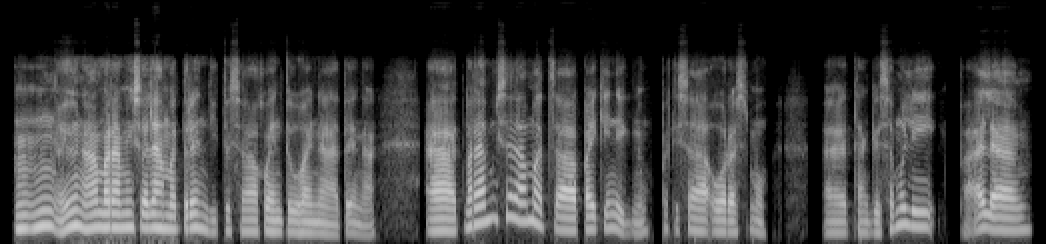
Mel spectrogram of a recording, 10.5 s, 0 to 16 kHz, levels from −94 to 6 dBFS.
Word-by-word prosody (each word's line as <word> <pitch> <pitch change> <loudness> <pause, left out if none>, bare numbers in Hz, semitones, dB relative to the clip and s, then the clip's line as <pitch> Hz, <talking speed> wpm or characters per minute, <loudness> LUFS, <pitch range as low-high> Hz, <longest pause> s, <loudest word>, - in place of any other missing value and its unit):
Mm, 165 +3 0
ayun 180 +8 +2
ha 165 +2 +4
maraming 175 0 +5
salamat 170 -3 +4
rin 170 -3 0
dito 130 +2 -9
sa 135 0 -2
kuwentuhan 130 -3 -1
natin 115 -1 -4
ha, 95 +1 -7 0.5
at 140 0 +4
maraming 230 +9 +2
salamat 250 - 0
sa 145 -5 +3
pakikinig 155 -5 -3
'no 125 +4 -12
pati - - -12
sa 135 -2 -2
oras 130 -1 -1
mo. 120 -3 -11 0.5
At 120 0 -6
hanggang 120 -1 -7
sa - - -6
muli, 190 -2 -2 0.2
paalam. 150 -2 0
150 Hz, 150 wpm, -22 LUFS, 130-175 Hz, 0.5 s, maraming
